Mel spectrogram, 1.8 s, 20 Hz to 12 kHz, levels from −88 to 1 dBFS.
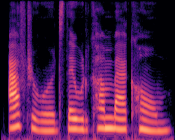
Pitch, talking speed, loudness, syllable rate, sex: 200 Hz, 205 wpm, -21 LUFS, 5.0 syllables/s, female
